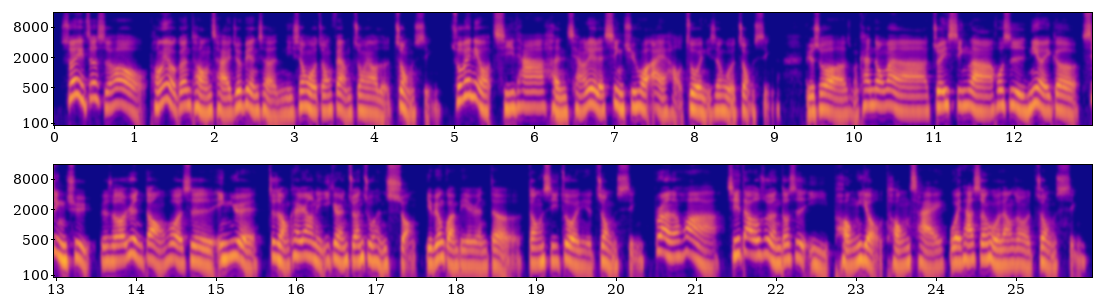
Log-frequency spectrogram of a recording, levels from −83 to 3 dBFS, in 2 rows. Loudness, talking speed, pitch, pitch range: -23 LUFS, 305 characters per minute, 190 Hz, 170-215 Hz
